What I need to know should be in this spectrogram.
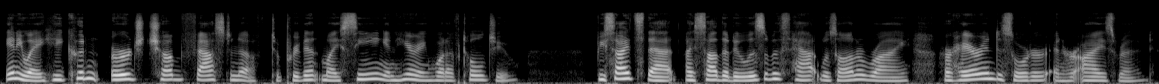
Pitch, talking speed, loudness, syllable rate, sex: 200 Hz, 180 wpm, -18 LUFS, 4.9 syllables/s, female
